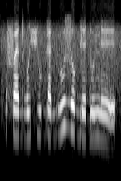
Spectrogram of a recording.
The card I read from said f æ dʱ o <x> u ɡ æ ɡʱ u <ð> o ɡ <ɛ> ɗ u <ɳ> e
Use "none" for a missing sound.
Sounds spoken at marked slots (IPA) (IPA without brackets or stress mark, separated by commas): ç, z, e, n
